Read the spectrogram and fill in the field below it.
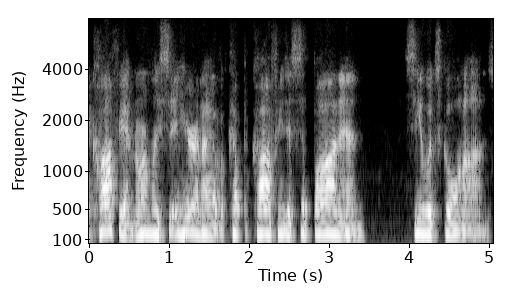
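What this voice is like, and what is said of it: Raspy, dry-throated voice. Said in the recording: “my throat is dry ... Put up with my voice a bit raspy”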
